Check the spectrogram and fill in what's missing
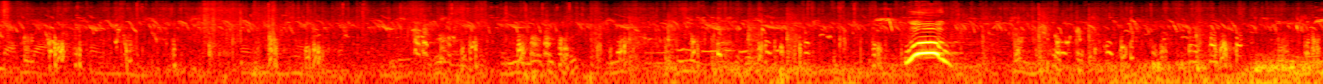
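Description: Chickens cluck softly and sporadically nearby, with one sharp louder squawk partway through amid quiet rustling outdoors.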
